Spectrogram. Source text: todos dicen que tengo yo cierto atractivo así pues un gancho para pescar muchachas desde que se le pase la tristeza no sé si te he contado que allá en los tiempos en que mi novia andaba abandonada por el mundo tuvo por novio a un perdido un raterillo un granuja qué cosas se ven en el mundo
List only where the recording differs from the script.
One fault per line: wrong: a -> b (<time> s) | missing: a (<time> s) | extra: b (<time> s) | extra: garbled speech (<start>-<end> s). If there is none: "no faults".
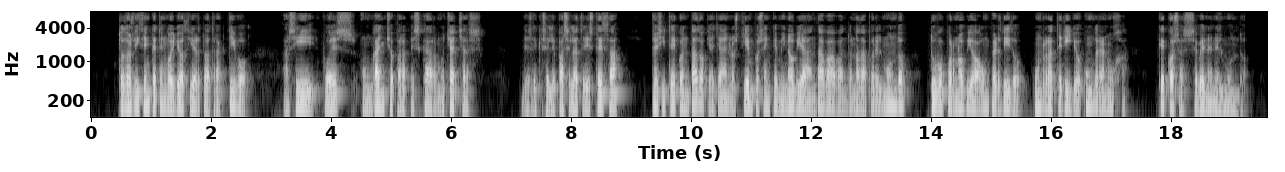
missing: no (8.8 s)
